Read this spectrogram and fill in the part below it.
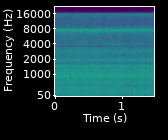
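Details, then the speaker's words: Square 940 W, 5 A double-CT transformer, newly rewound, primary winding tested at 220 V with the I-core left loosely gapped: a loud, steady electrical hum with a buzzy edge and no crackle or rattle, normal under test. "Ini bersuara dengan keras. Terasa cukup untuk pengetesan gulungan bagian primer."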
